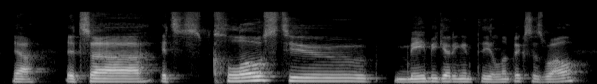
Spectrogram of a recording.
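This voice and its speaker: Canadian guy chatting on a podcast, laid back, lots of uhs, middle pitch. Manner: relaxed, rambling, frequent "uh" fillers. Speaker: podcast guest, coach. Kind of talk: casual interview.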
